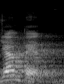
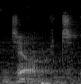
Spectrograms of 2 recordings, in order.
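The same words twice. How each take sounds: First: The ending is not said as a t sound. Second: The ending is said as a plain t sound. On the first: The speaker calls it wrong. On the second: The speaker calls it right.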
